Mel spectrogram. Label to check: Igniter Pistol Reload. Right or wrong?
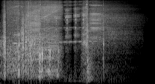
Right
